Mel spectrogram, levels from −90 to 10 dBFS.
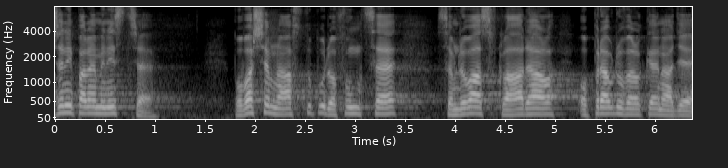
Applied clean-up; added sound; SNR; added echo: none; none; none; none.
